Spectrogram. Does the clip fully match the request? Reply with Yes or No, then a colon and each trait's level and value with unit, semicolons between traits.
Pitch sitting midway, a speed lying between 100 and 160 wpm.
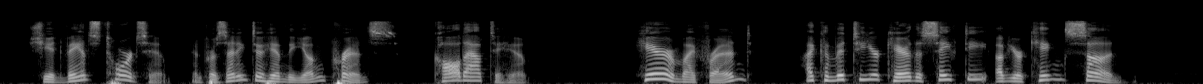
Yes: medium, 175 Hz; average, 145 wpm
